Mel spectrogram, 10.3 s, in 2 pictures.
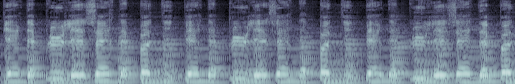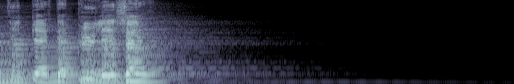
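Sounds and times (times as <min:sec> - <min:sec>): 
baritone: 0:00.0 - 0:07.3.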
